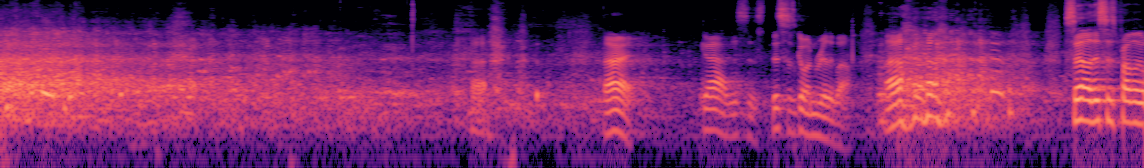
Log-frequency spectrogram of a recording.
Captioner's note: laughter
